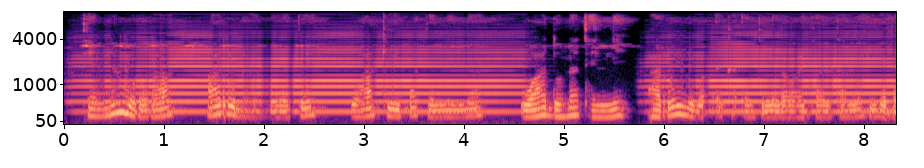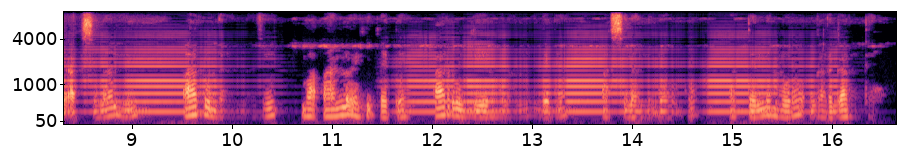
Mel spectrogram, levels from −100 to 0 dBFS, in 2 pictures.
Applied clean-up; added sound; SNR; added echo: neural mask model RNNoise.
